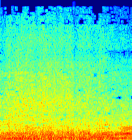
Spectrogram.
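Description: Ocean surf on a provincial beach gives a loud, constant wash of waves, heavily mixed with wind buffeting the microphone across the short stretch.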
